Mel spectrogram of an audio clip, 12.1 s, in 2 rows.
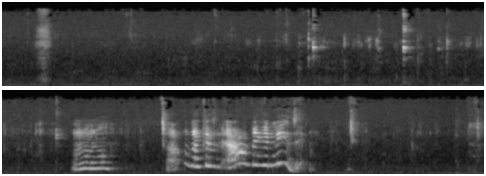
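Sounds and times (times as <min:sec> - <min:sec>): person chewing noodles: 0:01.5 - 0:08.1, 0:10.1 - 0:12.0
fork clinking on plate: 0:03.8 - 0:04.1, 0:05.0 - 0:05.6.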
